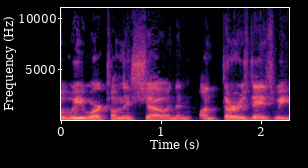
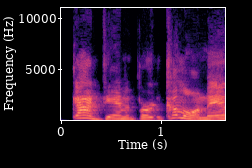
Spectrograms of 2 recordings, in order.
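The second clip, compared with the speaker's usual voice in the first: mock-exasperated plea, pitched up; exasperated pleading; 5 semitones higher than usual. [name] pressing Burton who won't go, exasperated pleading. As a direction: lean on him after he refuses. Friend pressing after a refusal.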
